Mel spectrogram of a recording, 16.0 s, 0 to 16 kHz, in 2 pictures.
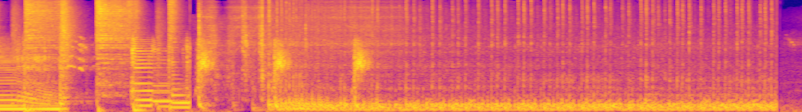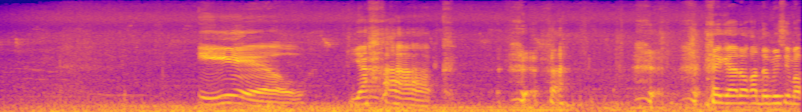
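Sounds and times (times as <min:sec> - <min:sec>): motorcycle engine running: 0:02.4 - 0:07.8.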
